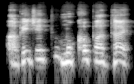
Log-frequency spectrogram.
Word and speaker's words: Abhijit Mukhopadhyay: insist whenever I speak please pronounce my name properly. Abijit mohai no shortcut and always the conference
